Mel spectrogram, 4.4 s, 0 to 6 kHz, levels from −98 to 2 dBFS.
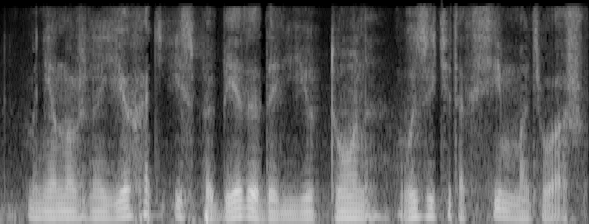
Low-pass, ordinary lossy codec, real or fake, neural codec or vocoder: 5.4 kHz; AAC, 24 kbps; fake; codec, 16 kHz, 1 kbps, X-Codec, WavLM features, trained on Multilingual LibriSpeech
